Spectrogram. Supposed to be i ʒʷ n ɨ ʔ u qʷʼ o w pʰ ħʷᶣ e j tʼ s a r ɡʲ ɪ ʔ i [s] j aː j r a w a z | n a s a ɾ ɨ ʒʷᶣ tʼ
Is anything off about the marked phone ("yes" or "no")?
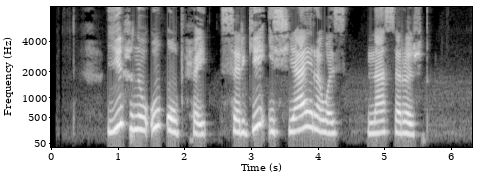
no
